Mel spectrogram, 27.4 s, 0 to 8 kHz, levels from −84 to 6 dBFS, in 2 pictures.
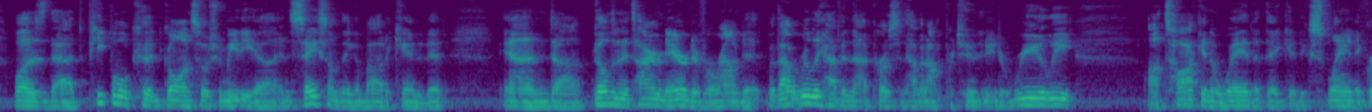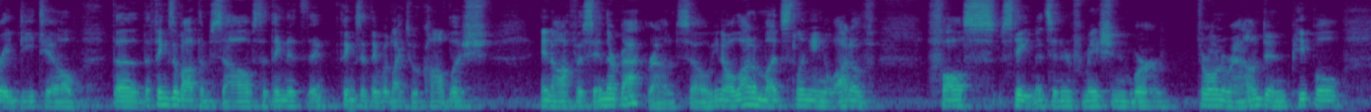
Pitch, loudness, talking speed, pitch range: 105 Hz, -35 LUFS, 185 wpm, 95-110 Hz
